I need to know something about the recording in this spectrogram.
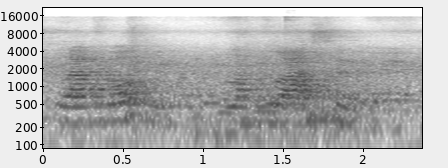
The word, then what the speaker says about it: Lavoisier: Bacanya, tulisannya Lavoisier, ya, tapi bacanya gimana? Lavoisier.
